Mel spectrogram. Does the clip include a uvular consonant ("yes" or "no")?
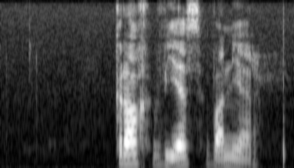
yes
